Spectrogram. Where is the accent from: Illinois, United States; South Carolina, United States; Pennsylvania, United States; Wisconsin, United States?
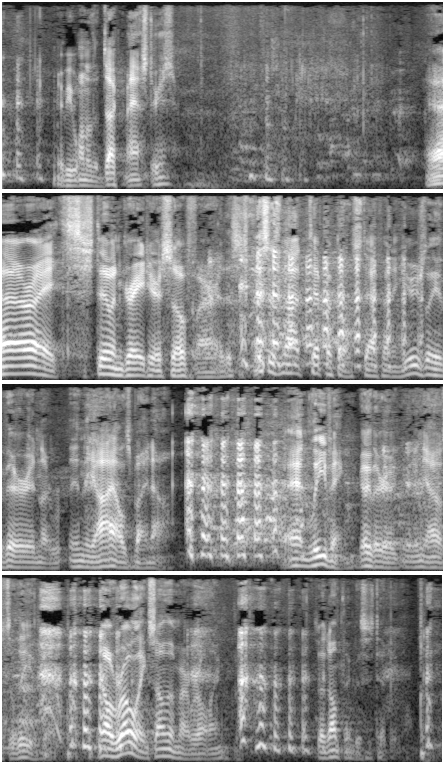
Wisconsin, United States; Madison; Any of you on that site? Ashley Madison site? I'm from Madison. I haven't heard of it.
